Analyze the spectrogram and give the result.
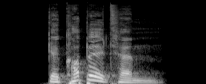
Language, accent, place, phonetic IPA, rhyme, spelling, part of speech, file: German, Germany, Berlin, [ɡəˈkɔpl̩təm], -ɔpl̩təm, gekoppeltem, adjective, De-gekoppeltem.ogg
- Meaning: strong dative masculine/neuter singular of gekoppelt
